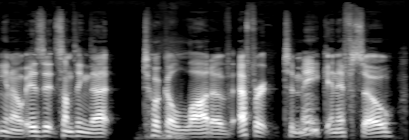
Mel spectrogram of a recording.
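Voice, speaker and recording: A man's voice: fairly low pitch, a little fast, pushed and bright, no room sound, clean studio sound. A man in a casual, reflective conversation as a podcast guest, speaking candidly and hesitantly in a self-effacing way. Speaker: podcast guest, actor and writer of audio drama.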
